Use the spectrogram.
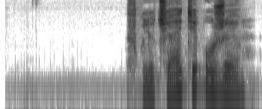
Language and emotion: Russian, neutral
